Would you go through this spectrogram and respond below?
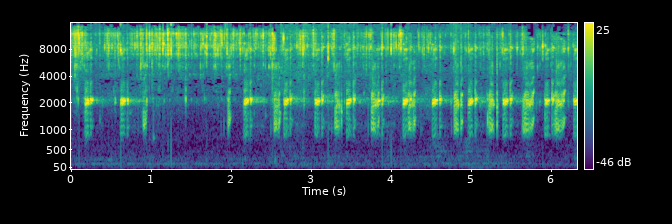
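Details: Common tree frog calling at night: a fast series of short, rattling croaks, each note a sharp clicking burst, repeated about two to three times per second with brief pauses, over a constant high hiss of background noise.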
